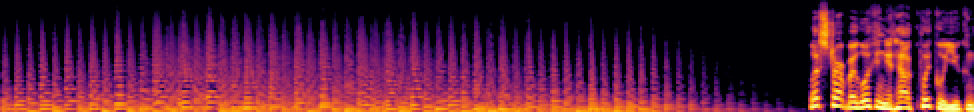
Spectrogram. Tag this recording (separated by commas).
Speech, Music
